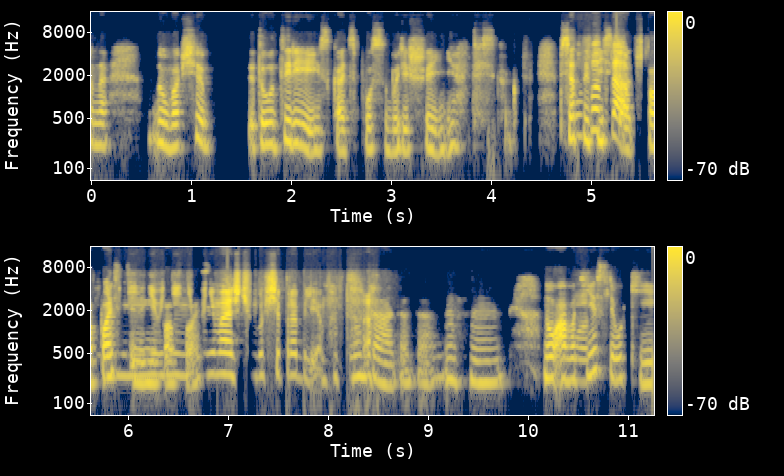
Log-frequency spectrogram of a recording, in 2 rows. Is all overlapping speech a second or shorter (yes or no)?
no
